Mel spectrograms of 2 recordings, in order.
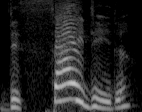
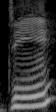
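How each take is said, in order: First: Said in the usual way. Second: "Decided" broken into de, ci, ded with pauses; syllable by syllable. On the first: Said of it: "becomes the past tense verb". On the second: Shown as a demonstration. Teacher shows pupils three syllables, "Decided" split syllable by syllable. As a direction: say "Decided" as three separate beats. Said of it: "forming three syllables".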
